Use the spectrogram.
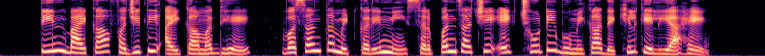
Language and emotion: Marathi, neutral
